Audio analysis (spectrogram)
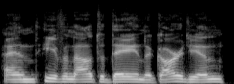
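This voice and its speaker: A man's voice: medium pitch, level tone, moderate pace, no room sound, studio quality. A man hosting a podcast in casual chat, rambling and stumbling over his words while searching for them. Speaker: podcast host.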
